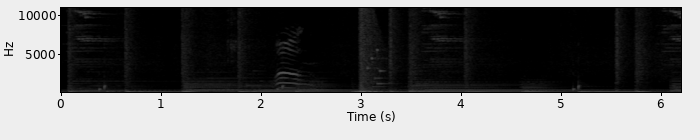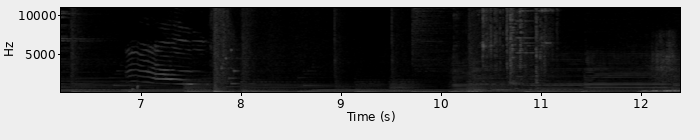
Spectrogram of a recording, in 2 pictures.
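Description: A cat in the Nancy Drew game Lights, Camera, Curses! meows and yowls repeatedly, with rising, wavering cries that come in bursts over steady background music and sharp clunks.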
